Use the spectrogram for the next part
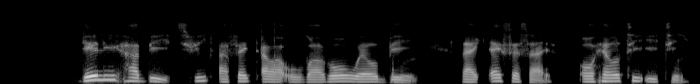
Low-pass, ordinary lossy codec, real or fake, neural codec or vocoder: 7.2 kHz; none; real; none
